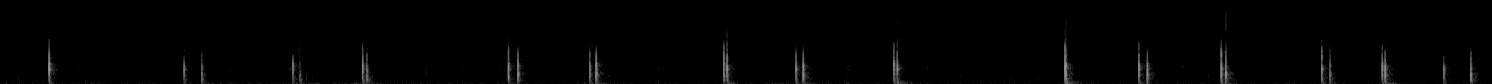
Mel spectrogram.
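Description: Fingertips press and pop the hollow bubbles of an octagonal blue silicone pop-it fidget toy lying flat on a glittery surface. About twenty short, dry, quiet pops come at irregular intervals, each a sharp click that dies away almost instantly. A faint low hum sits between them.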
